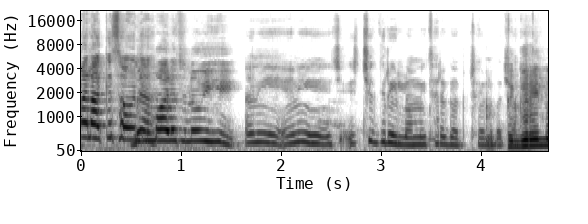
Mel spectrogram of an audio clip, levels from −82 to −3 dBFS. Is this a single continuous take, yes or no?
no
